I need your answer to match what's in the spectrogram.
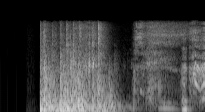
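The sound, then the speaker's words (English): Loud knocking on a door, a quick cluster of heavy thuds lasting about a second, followed by a brief quieter stretch and murmured voices. “you should go knock on the door.”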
